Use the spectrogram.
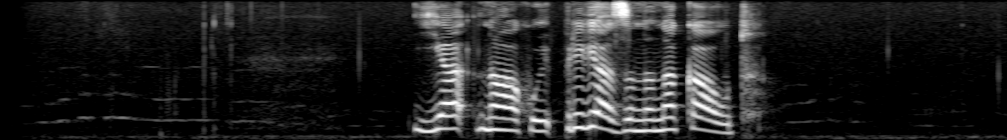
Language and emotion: Russian, angry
